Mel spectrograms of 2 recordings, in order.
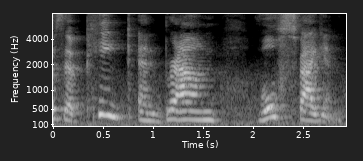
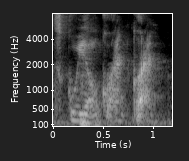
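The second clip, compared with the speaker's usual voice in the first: grunting pig imitation; pig noises; 3 semitones lower, 5 dB quieter than usual.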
